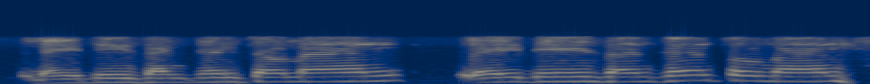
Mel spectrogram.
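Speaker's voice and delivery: low, deep voice projected to a room. Describing a guy from a Christmas movie and how he sounds: Hans Gruber impression. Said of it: "He sounds like this".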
